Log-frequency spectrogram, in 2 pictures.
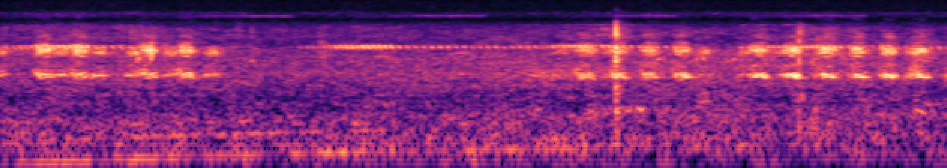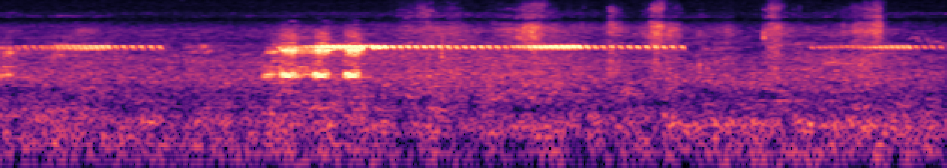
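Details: Frogs calling in short pulsed, rattling bursts with a low and a high tone, repeated in clusters every few seconds, over a steady high-pitched trill and a constant background hiss of night-time chorus.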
